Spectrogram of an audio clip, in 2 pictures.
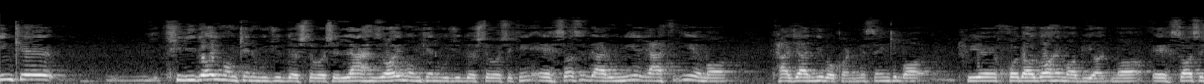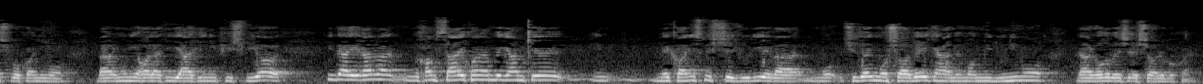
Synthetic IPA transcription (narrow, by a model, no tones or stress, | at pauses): incʰe | cʰiliːd̪ɒːiːmomcʰe̞nevod͡ʒuːd̪ːɒːʃt̪e̞bɒːʃe̞læhzehɒːimomcʰe̞nevod͡ʒuːd̪ːɒːʃt̪e̞bɒːʃe̞cʰe̞iːne̞hsɒːse̞d̪æɾuːniːje̞ɣæt̪ʰʔiːje̞mɒː | t̪ʰæd͡ʒælːiːbo̞ko̞ne̞me̞sle̞iŋcʲʰe̞bɒːt̪ʰuje̞xod̪ɒːɡɒːɦe̞mɒːbijɒːd̪mɒːe̞hsɒːse̞ʃbo̞ko̞niːmo | bæɾɒːjmunjehɒːlæt̪ʰijæɣiːniːpʰiːʃbijɒːd̪̚ | ind̪æɣiːɣænmænmixɒːmsæːjkʰo̞næmbe̞ɟæmcʰe̞inme̞kʰɒːnisme̞ʃt͡ʃʰe̞d͡ʒuːɾiːje̞væmot͡ʃʰiːzɒːjemoʃɒːbe̞hice̞hæme̞jmɒːmiːd̪uːniːmo | d̪æɾvɒːɣebe̞eʃe̞ʃɒːɾe̞bo̞kʰo̞̰ne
